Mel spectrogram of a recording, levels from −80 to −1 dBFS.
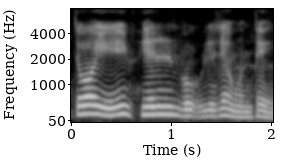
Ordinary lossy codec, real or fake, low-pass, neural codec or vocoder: none; fake; none; codec, 16 kHz, 2 kbps, FreqCodec, larger model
